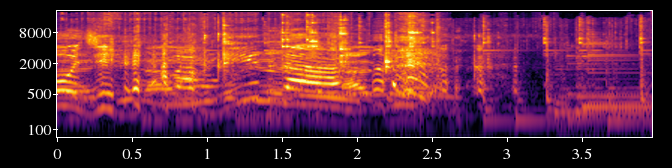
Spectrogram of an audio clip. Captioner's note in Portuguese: risos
